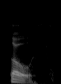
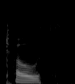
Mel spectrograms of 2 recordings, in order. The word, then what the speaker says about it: Thoth: The god believed by the ancient Egyptians to have taught the principle of astronomy to their ancestors was Thoth, or Toth, or Thoth, however you prefer to pronounce it.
